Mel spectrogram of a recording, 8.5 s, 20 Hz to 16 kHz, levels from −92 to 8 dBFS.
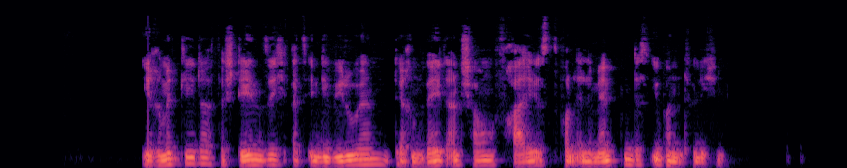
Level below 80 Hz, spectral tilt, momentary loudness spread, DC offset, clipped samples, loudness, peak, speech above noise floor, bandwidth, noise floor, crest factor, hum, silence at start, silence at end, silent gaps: -56 dBFS; -7 dB/octave; 9 LU; under 0.1%; under 0.1%; -27 LUFS; -10 dBFS; 60 dB; 10 kHz; -87 dBFS; 18 dB; none; 1.4 s; 1.25 s; none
